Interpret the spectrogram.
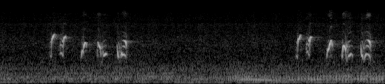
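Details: Decoy Stripe-throated bulbul caged beside a stream, drawing wild birds that would not come down; a bubbly phrase of five or six chirped notes given twice, about two and a half seconds apart.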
